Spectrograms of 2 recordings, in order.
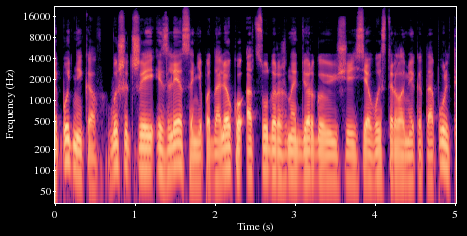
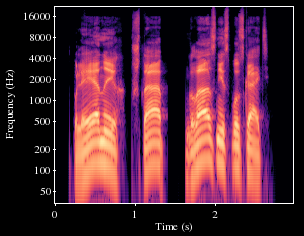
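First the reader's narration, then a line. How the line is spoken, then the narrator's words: Menacing bark. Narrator (Russian): грозно рявкнул на подчиненных командир патрульного отряда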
